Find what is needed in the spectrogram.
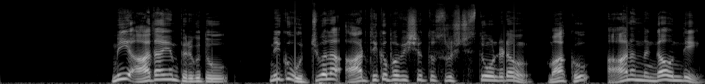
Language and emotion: Telugu, happy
